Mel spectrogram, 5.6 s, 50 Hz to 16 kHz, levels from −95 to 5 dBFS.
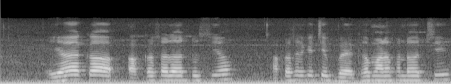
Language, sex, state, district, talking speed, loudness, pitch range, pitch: Odia, male, Odisha, Khordha, 105 wpm, -18 LUFS, 100-165 Hz, 140 Hz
